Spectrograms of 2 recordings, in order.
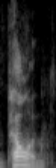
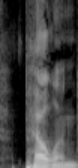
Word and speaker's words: Pelland: First one, Pelland. Yep. Pelland.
